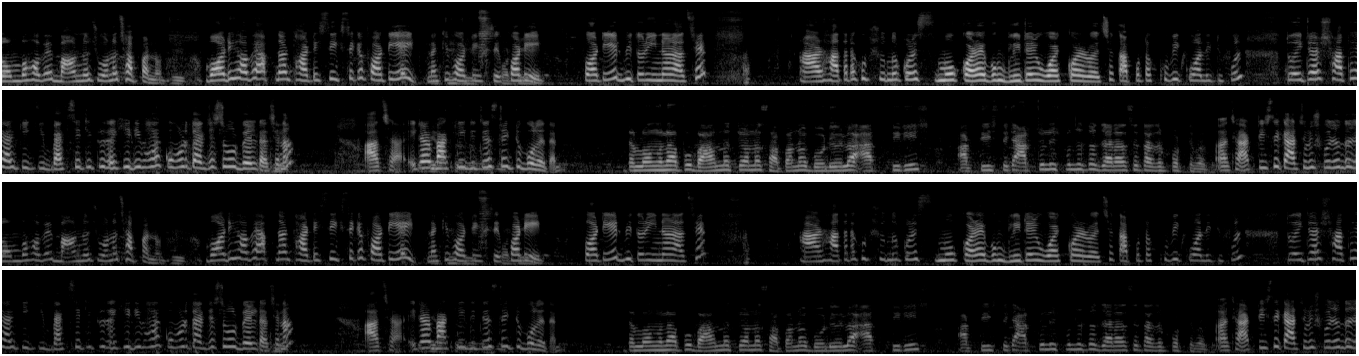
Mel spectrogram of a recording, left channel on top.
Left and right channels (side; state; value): right; quieter; 8.1 dB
